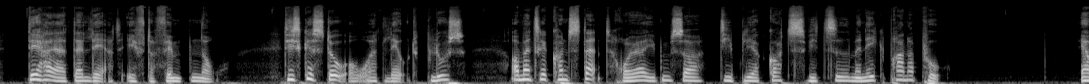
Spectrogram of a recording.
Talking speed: 175 wpm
